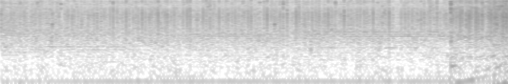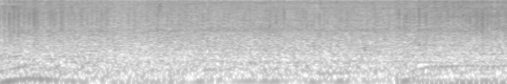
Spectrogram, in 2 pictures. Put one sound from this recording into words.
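Water splashes around tyres driving through a river.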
